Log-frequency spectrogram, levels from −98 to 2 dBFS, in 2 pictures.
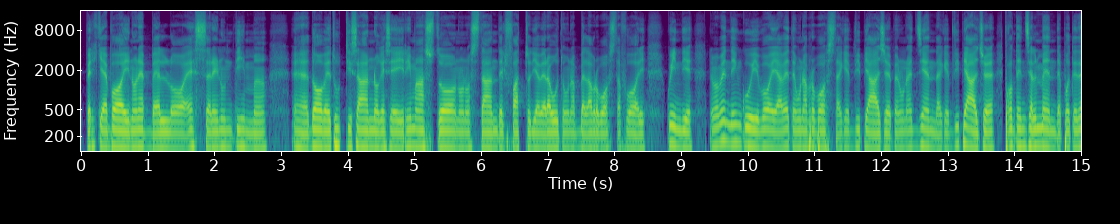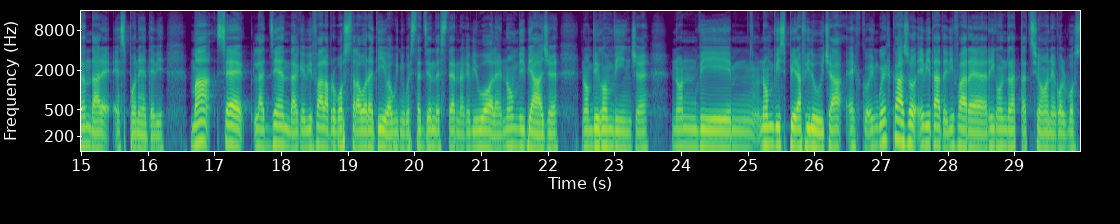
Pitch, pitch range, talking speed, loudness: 120 Hz, 115-125 Hz, 170 wpm, -17 LUFS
